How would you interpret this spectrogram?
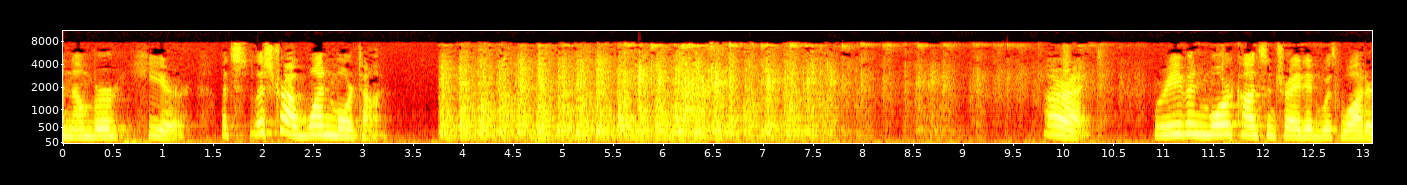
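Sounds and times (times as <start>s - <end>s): small balls rattling in container: 3.8s - 10.8s.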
